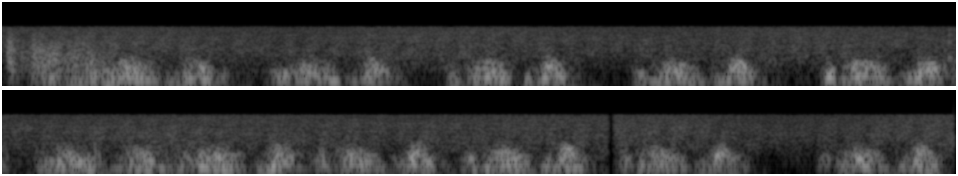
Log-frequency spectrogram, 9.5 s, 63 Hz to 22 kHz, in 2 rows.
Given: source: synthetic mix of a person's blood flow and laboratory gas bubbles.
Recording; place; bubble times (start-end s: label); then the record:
Doppler ultrasound of blood flow; precordium
4.68-4.84 s: bubbles
5.16-5.31 s: bubbles
5.39-5.46 s: bubbles
5.60-5.76 s: bubbles
From the record:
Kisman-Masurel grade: 211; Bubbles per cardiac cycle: several, 3 to 8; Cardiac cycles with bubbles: 1 to 10%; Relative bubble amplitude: barely perceptible (0.100 to 0.250); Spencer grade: 1 (occasional bubble signal discernible with the cardiac motion signal, with majority of cardiac periods free of bubbles); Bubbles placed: only in the low amplitude regions of the cardiac cycle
